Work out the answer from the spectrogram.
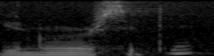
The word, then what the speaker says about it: university: Çünkü bu yazılışına değil Bunu telaffuz ederken bu yı olarak yani böyle kısa ünlü gibi değil ünsüz olarak telaffuz edildiği için a University olacak yani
